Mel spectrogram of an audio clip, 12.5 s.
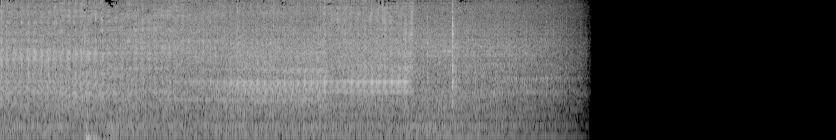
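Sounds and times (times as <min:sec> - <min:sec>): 
joiner wood turning machine turning on: 0:00.0 - 0:08.8.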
